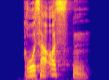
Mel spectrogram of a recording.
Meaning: Grand Est (an administrative region in northeastern France, created in 2016 by the fusion of Alsace, Lorraine and Champagne-Ardenne)
- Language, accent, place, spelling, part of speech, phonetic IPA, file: German, Germany, Berlin, Großer Osten, proper noun, [ˌɡʁoːsɐ ˈɔstn̩], De-Großer Osten.ogg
